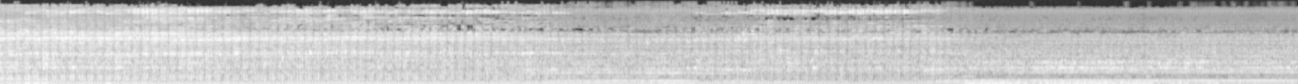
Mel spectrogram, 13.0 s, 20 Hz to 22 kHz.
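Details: Old Caterpillar D6 dozer diesel started after fuel was found to be the problem: deep, even chug with a steady beat lifting and settling with throttle, no knocks or misses; normal running.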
